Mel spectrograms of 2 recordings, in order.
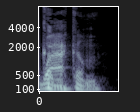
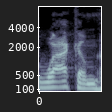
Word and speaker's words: Wacom: When I go to SIGGRAPH, I'd go to the booth and they would always chastise me and say it's called Wacom.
